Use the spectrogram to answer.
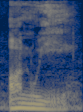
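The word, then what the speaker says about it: ennui: That's tiredness caused by boredom is on wei. Okay. And but it's a weird word cuz look how it's spelled. E N UI. Why is it pronounced that way? Because it's a French word, right?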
